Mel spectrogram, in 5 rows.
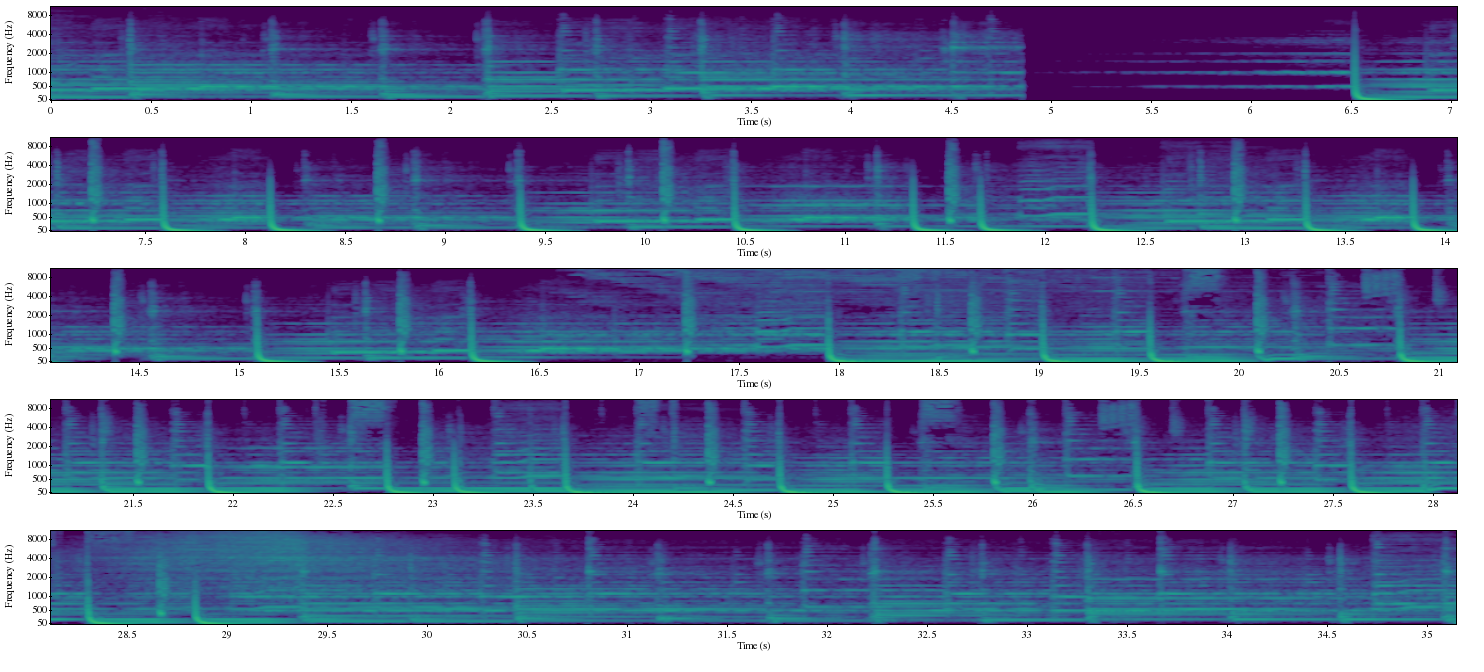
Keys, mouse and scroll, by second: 0.8 shift+click, 1.1 click, 1.5 click, 2.1 ctrl+z, 2.6 click, 2.8 click, 3.0 click, 3.4 click, 3.6 click, 3.8 click, 4.1 click, 4.3 click, 4.9 click, 5.4 click, 5.6 click, 5.8 click, 6.1 click, 6.3 click, 6.6 right click, 6.8-8.0 typing, 6.9 click, 7.9 click, 8.5 shift+scroll up 2, 8.9 shift+click, 9.3 click, 9.4 v, 9.8 click, 10.0 click, 10.1 e, 10.3 click, 10.6 click, 10.7 click, 10.8 h, 11.1 click, 11.4 click, 11.6 click, 11.8 click, 11.9-13.2 typing, 12.0 click, 13.1 click, 14.2 click, 14.6 click, 14.9 click, 15.2 click, 15.5 right click, 16.0 click, 16.2 click, 16.6 click, 16.7 s, 17.0 scroll up 1, 17.6 click, 17.8 click, 18.0 click, 18.0 s, 18.8 click, 19.6 click, 19.8 click, 20.2-25.9 typing, 21.4 click, 21.6 click, 22.7 click, 23.3 click, 23.5 click, 24.5 click, 24.7 click, 25.7 click, 25.9 Return, 26.8 click, 27.1 click, 27.7 click, 28.5 ctrl+r, 28.9 click, 31.3 click, 32.3 ctrl+r, 32.5 click, 32.5-35.1 typing, 33.4 click, 34.9 shift+click.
